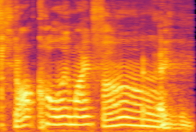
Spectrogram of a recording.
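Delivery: very high, shrill, yelled screaming. Speaker retelling screaming back at repeated callers, retelling own screaming. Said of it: "and so I started screaming back".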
